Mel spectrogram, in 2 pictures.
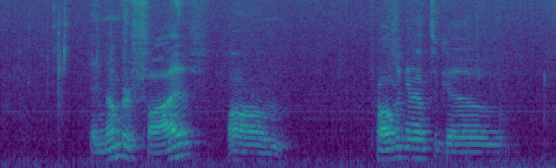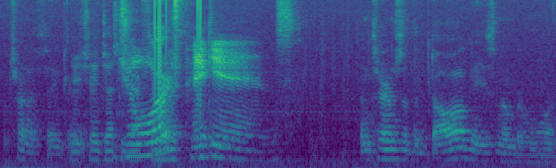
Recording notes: AUDIO WARNING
